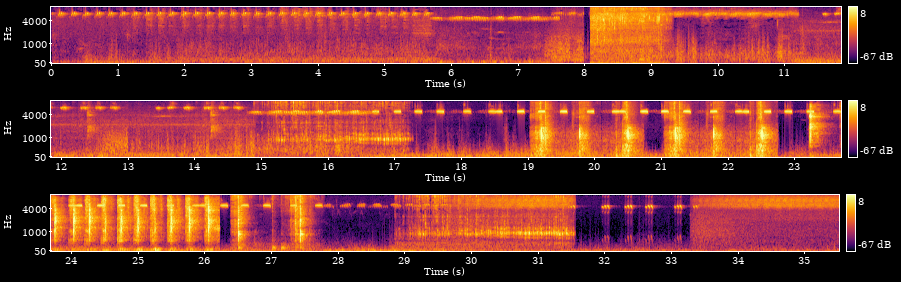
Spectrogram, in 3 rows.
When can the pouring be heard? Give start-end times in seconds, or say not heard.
8.1-9.3, 14.8-17.3, 28.9-31.6.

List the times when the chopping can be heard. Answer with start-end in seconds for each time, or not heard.
19.0-27.6.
